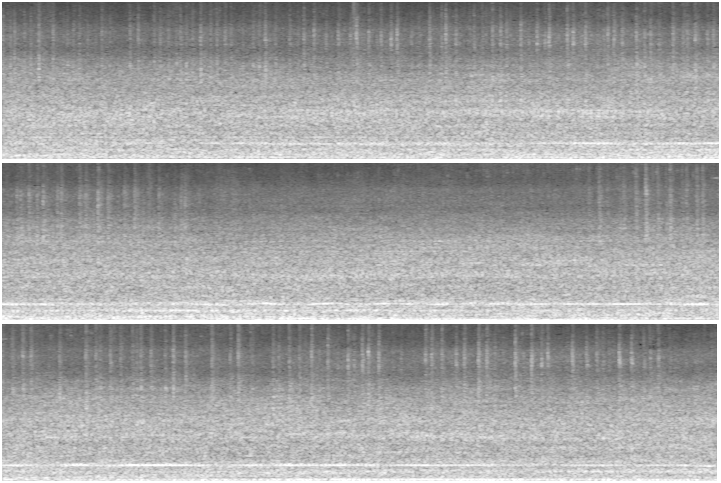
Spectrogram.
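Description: Steady city street ambience: a continuous rumble of distant traffic with a steady droning hum under it, and faint footsteps of someone walking on paving.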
